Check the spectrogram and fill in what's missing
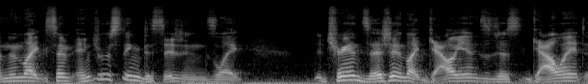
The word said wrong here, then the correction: Gallatin: Yeah, Gallatin.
